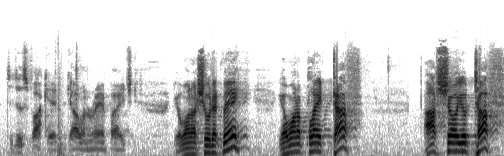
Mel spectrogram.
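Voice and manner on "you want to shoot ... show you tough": very loud, shrill tough-gangster shouting. While giving advice on gearing up again after getting killed, break into your best Scarface impression. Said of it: "That's my best Scarface".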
